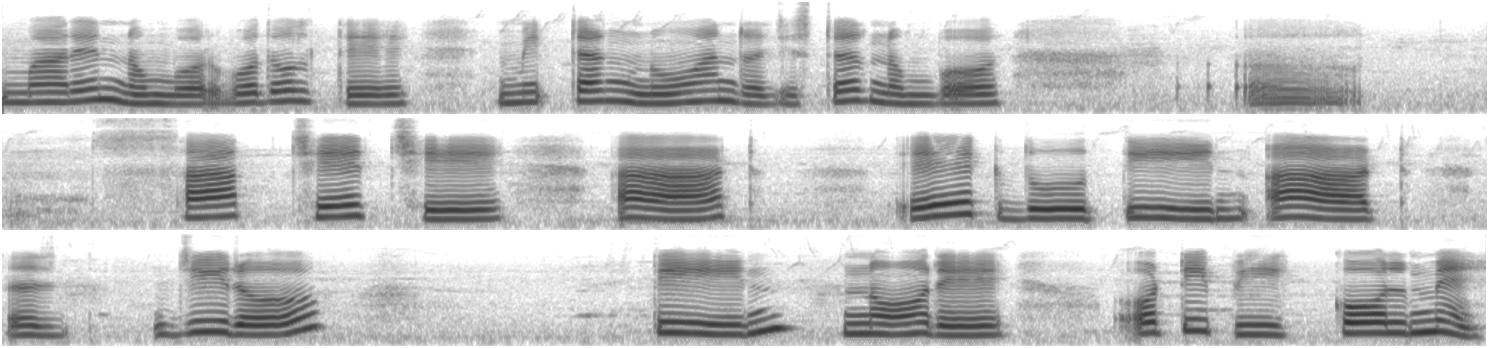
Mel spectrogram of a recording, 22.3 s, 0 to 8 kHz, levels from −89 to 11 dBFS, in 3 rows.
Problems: none marked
